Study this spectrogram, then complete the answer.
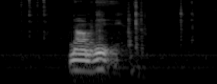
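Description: A man speaks briefly and calmly into a nearby microphone.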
